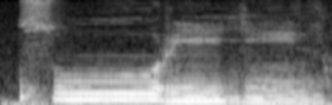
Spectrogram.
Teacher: we're definitely not going to hear that vestigial vowel at the end, that fatha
